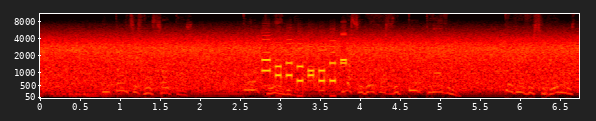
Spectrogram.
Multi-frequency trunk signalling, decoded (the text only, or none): KP 584327 ST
